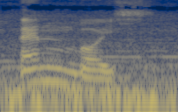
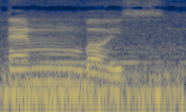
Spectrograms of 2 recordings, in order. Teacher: This happens because the sound N changes to M before B, since it's easier to move the lips together when producing B. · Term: assimilation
